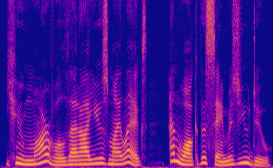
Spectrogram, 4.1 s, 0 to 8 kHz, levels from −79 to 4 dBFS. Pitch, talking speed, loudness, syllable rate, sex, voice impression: 205 Hz, 205 wpm, -17 LUFS, 4.4 syllables/s, female, very feminine, very middle-aged, very thin, very tensed, powerful, slightly weak, very bright, slightly soft, clear, fluent, slightly raspy, very cute, intellectual, refreshing, sincere, slightly calm, very friendly, very reassuring, unique, slightly elegant, wild, sweet, lively, slightly strict, slightly sharp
